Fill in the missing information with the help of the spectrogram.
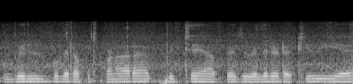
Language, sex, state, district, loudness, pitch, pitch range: Hindi, male, Rajasthan, Bikaner, -16 LUFS, 125 Hz, 125-130 Hz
